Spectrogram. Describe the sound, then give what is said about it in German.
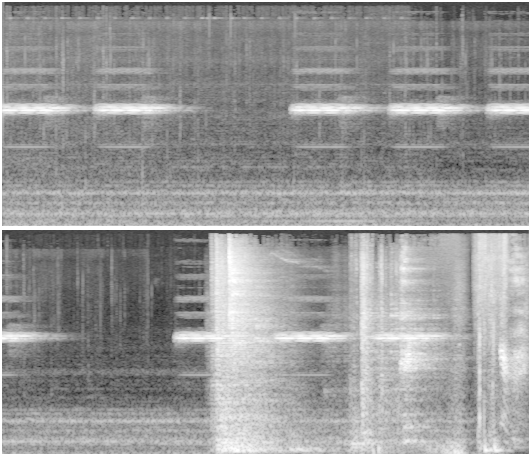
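A building alarm sounding during an evacuation: a high, piercing electronic tone pulsing in short repeated groups over a low background hum, then heavy thuds and banging toward the end. “Den Alarm bitte mal ausschalten? Schon dabei. Ich lasse ihn im restlichen Teil des Gebäudes weiterklingeln.”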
